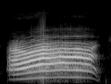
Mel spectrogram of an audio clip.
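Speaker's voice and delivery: loud, high mock scream; aunts' battle cry. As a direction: ham up a charging yell. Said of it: "they just go".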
